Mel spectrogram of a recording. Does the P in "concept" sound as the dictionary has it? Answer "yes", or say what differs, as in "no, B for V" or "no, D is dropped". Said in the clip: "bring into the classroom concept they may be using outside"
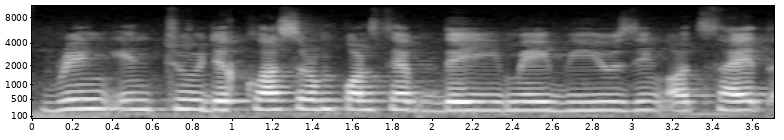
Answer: yes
